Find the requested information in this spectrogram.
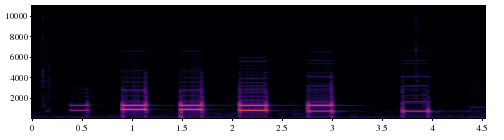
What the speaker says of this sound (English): It does have the car phone in here, which is awesome, and it works.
